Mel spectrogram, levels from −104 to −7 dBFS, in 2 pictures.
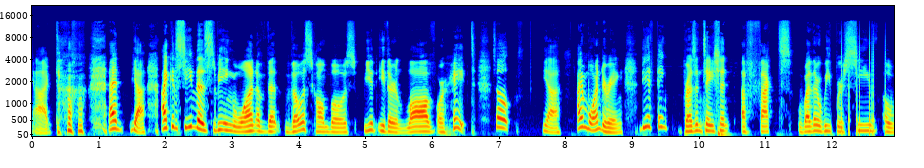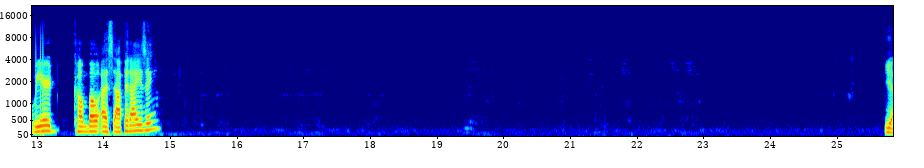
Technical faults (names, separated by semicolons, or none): train of clicks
